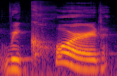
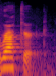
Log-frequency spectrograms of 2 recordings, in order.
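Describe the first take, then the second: First: The stress is on the second syllable. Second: The stress is on the first syllable. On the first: It is used as a verb. "these two syllable verbs often stress the second syllable" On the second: It is used as a noun. "The nouns often stress the first syllable"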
